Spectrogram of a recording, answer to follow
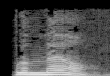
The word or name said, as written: lamell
